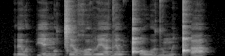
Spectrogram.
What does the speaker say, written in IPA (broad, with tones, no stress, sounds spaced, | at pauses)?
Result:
ɾ ɘ˨ w pʲ ɛ˦ ŋ o˦ ǀ e˨ ʁʷ ɘ˦ v e˦ ɐ̯ d ɛ˦ w ǃʼ ɔ˦˨ w o˨ d o˦ m ɨ˨ ǃʼ a˦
